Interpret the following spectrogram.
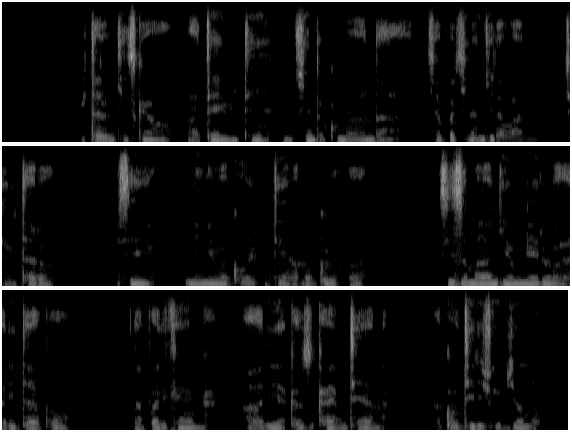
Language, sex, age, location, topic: Kinyarwanda, male, 18-24, Kigali, health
